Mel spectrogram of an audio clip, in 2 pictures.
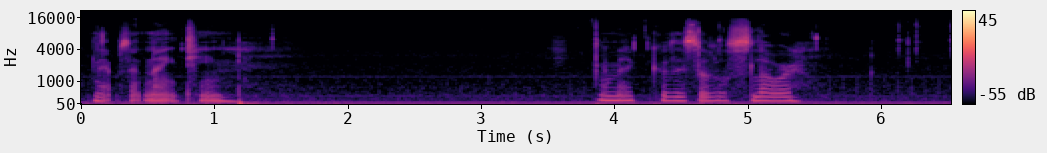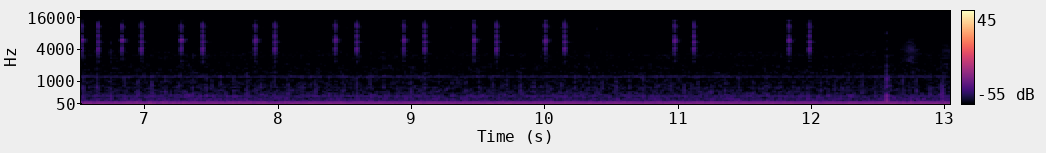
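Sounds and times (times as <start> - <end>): low electrical hum: 0.0 - 13.0
computer mouse clicking: 6.1 - 10.2, 11.0 - 11.2, 11.8 - 12.1.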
